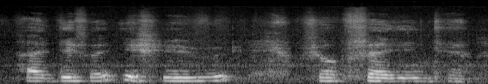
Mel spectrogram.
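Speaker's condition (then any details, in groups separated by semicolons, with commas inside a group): Cerebral palsy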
